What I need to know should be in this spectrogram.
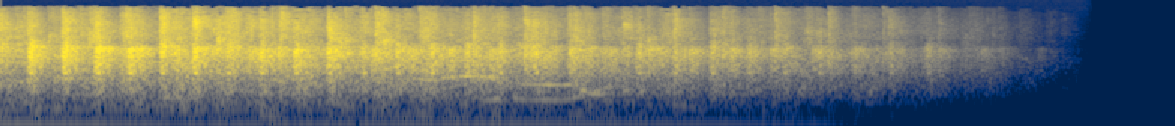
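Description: An audience claps and the applause slowly fades away.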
